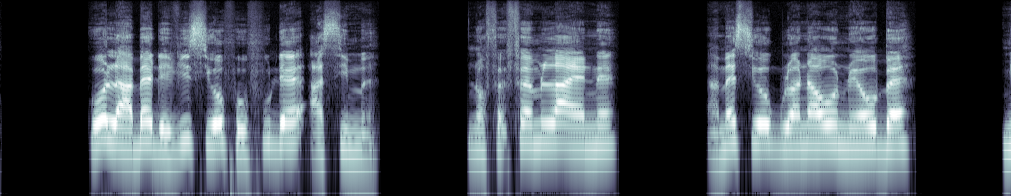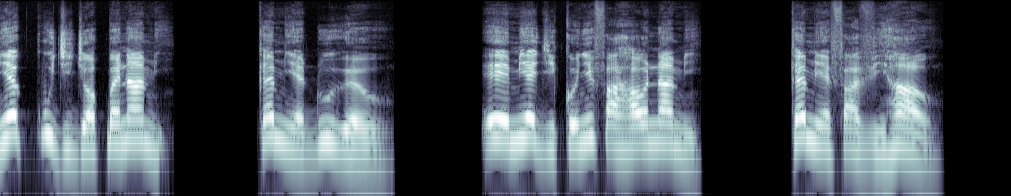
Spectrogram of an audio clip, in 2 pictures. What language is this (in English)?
Ewe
